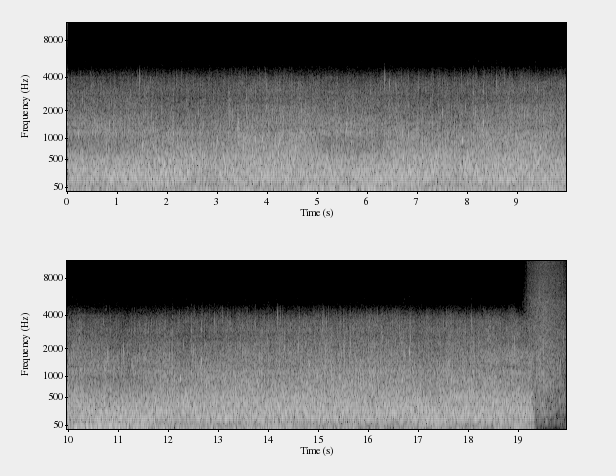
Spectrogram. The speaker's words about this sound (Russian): По воде плывет корабль.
